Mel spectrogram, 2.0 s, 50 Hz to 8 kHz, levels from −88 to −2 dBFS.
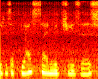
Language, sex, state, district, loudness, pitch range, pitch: English, female, Assam, Kamrup Metropolitan, -13 LUFS, 180-205 Hz, 195 Hz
